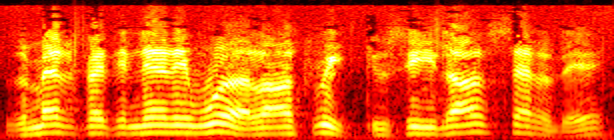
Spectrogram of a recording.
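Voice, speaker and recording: An actor playing a mild, flustered middle-aged husband in a 1940s radio comedy, hesitant and dryly droll. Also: male voice, on the high side, fast, a little hiss or hum, natural voice. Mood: wry. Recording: dull old radio recording.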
